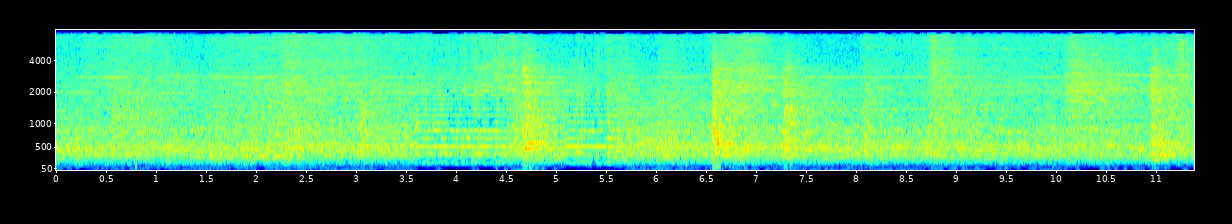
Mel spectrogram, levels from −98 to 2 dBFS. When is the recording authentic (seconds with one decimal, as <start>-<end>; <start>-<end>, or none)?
0.0-3.6; 4.5-5.1; 5.6-11.4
